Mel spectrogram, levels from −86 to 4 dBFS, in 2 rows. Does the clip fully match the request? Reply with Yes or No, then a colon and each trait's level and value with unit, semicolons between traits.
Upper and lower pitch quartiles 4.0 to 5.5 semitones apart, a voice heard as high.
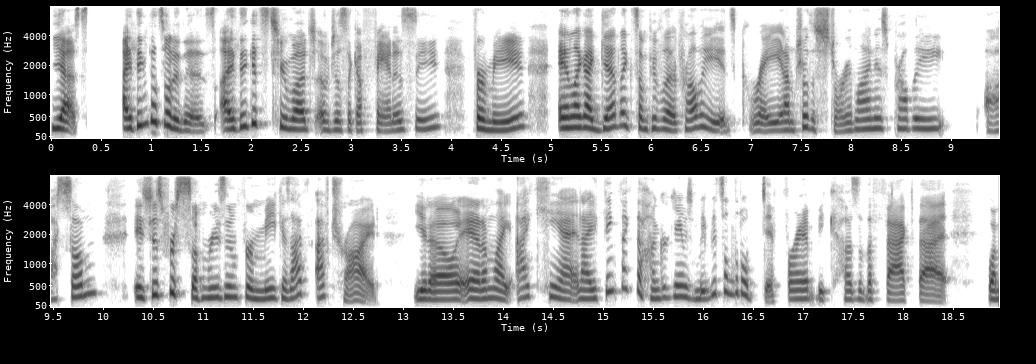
Yes: average, 4.3 semitones; high, 215 Hz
